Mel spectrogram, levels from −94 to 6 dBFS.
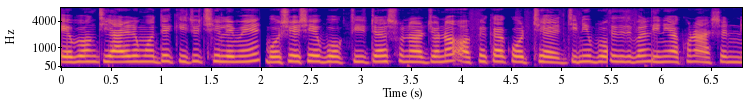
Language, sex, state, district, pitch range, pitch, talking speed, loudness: Bengali, female, West Bengal, Purulia, 275-290 Hz, 280 Hz, 160 wpm, -21 LUFS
